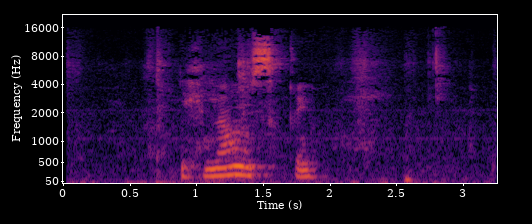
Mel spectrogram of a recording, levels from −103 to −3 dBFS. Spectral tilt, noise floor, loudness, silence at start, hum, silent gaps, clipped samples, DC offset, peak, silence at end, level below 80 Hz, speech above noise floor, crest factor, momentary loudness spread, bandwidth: -3.5 dB/octave; -69 dBFS; -40 LUFS; 0.05 s; none; none; under 0.1%; under 0.1%; -22 dBFS; 0.4 s; -70 dBFS; 28 dB; 22 dB; 23 LU; 16.5 kHz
